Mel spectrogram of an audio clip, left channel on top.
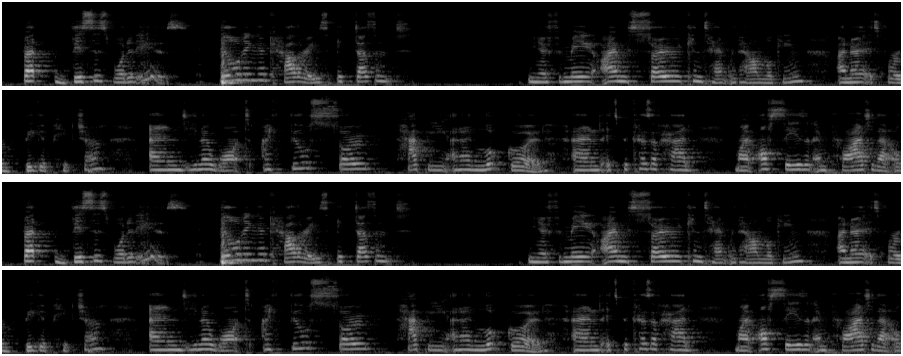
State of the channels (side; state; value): both; identical; correlation 1.00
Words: this is what it is. Building your calories, it doesn't, you know, for me, I'm so content with how I'm looking. I know it's for a bigger picture. And you know what? I feel so happy and I look good. And it's because I've had my off season, and prior to that, all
